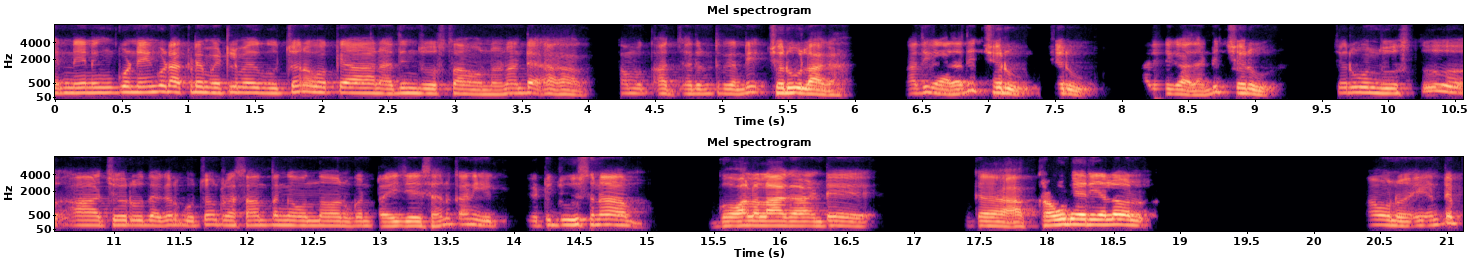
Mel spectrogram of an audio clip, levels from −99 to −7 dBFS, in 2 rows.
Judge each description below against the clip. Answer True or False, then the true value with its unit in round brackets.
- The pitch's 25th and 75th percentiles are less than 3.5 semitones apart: True (2.9 semitones)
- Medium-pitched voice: True (155 Hz)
